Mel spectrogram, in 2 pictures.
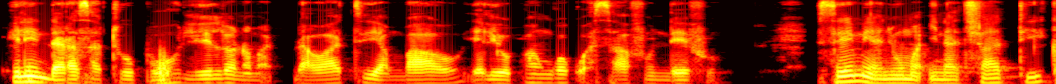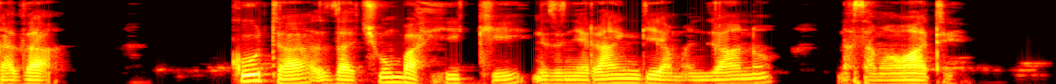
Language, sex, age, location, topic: Swahili, male, 18-24, Nairobi, education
